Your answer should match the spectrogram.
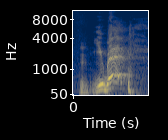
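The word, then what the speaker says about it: Ubbett: their team is lupano ubet that's l-u-p-a-n-o and then ubet is u b b e t t you bet um he is a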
